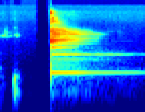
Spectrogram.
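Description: A small steel drum is struck once with a mallet, giving a bright, ringing metallic note with clear overtones that sustains and slowly fades. A soft knock comes just before the strike.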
